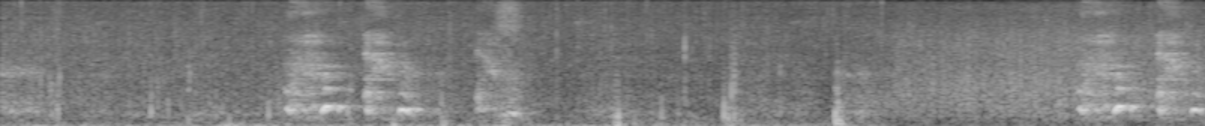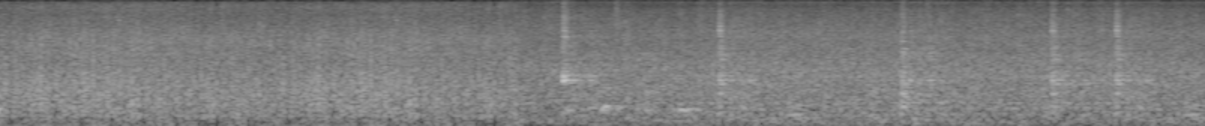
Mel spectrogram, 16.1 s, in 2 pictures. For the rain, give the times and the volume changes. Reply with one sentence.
The rain can be heard from 0.0 to 16.0 s, at a steady volume.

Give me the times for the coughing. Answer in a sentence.
The coughing can be heard from 1.9 to 3.5 s, from 7.2 to 8.1 s and from 11.8 to 12.8 s.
